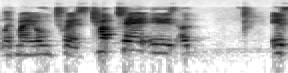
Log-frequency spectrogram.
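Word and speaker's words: 잡채: Can you pronounce that for me one more time? Japchae.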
